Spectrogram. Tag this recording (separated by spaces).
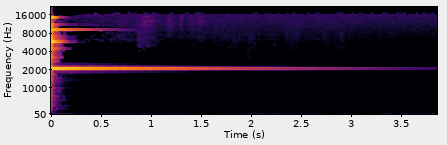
metal note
